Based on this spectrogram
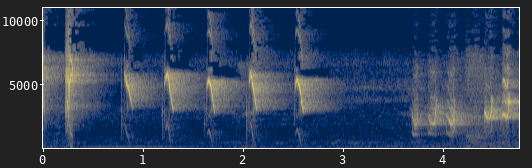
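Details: Long-tailed shrike in a lure master recording with 'shot' fill: five sharp, high whistles, each dropping in pitch, then a quick, chattering run of varied warbled notes.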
